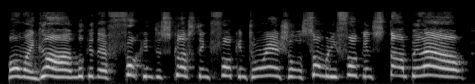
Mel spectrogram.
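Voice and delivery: very high, squealing mock disgust; hammed-up squealing horror; disgusted shriek. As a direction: shriek like someone who just saw a spider.

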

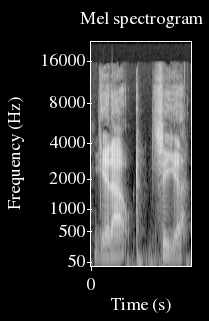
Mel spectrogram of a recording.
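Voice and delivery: ordinary talk

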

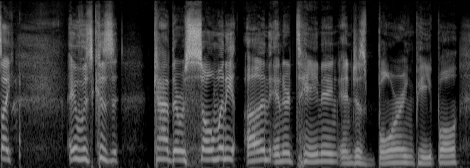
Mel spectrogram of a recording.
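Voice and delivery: ordinary delivery

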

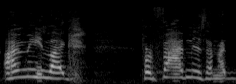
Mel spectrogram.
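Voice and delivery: ordinary talk

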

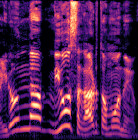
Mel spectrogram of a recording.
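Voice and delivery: ordinary delivery

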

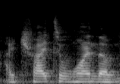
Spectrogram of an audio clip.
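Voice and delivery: imitating grim Musk, slow and quiet; slow grave Elon Musk. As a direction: let it land slow and hushed. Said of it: "He says it with that tone of voice".

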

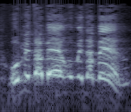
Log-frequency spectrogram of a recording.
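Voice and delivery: very high, loud cry of amazement; excited shouting. Retold or imitated. Mother telling the family her son is talking, excited shouting. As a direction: call it out high to the whole family. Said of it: "צועקת".

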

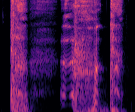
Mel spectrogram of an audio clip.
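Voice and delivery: harsh rising cough; coughing up water. Real, not acted. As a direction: choke and cough hard. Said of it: "went down the wrong way".

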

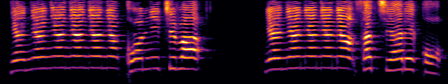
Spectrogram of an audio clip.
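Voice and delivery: very high falsetto にゃにゃにゃ then こんにちは at the same height; high falsetto cat voice. Shown as a demonstration. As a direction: squeak like a kitten, then keep that pitch for the words. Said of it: "高い声で発声した後". (裏声で高く猫のように)

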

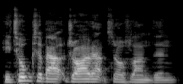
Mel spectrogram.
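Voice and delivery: normal talking voice

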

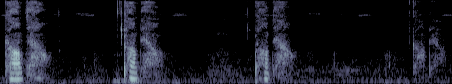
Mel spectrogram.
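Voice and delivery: whispered, fading away to nothing. Real, not acted. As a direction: let each calm down fade into a whisper. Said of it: "ministering unto myself".

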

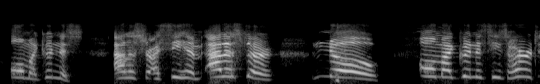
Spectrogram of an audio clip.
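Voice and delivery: high-pitched imitation of a frantic father; acted distress, building to loud cries; mock panic. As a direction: call out for a lost son in hammed-up alarm. Father panicking for his son, retold.

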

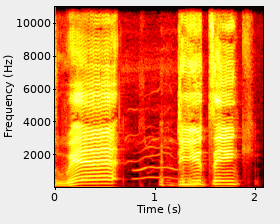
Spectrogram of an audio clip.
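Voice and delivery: loud, high, long WHERE, then a pause; mother's stern demand. Retold or imitated. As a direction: imitate a mother booming out a challenge. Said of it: "She goes".

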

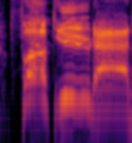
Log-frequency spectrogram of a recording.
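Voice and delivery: mocking a kid telling dad off; mock rebellious shout. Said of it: "'cause they're like".

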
